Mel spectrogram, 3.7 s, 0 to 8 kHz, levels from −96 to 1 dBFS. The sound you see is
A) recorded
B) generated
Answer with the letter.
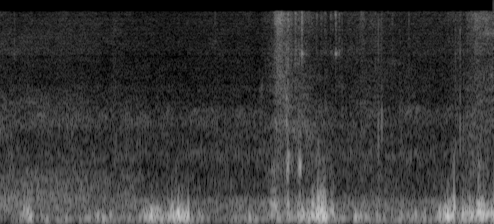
B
